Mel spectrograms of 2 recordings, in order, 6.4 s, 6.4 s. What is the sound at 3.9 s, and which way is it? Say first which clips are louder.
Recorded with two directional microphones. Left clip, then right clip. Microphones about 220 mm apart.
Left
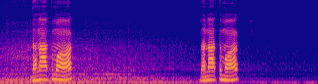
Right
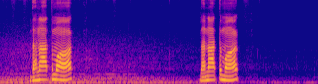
Speech: right 3 dB; 50° right (ahead or behind).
